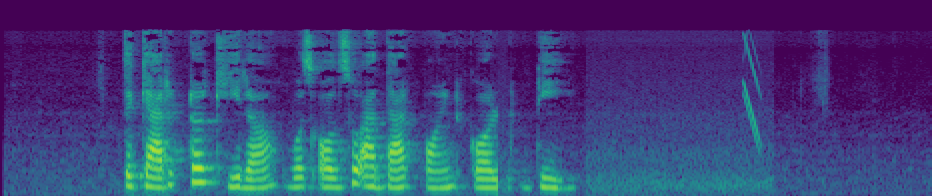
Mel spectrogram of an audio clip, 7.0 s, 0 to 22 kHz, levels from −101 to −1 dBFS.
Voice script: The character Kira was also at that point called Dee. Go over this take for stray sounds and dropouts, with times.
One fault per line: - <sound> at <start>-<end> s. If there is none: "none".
- dropout at 3.7-3.8 s
- chirp at 5.6-5.7 s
